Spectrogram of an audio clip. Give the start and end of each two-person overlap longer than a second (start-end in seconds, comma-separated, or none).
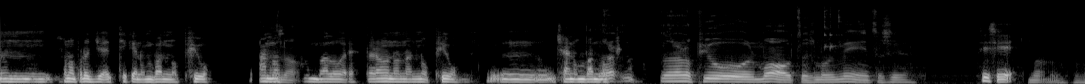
none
